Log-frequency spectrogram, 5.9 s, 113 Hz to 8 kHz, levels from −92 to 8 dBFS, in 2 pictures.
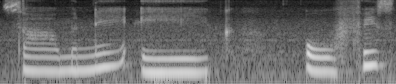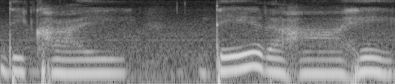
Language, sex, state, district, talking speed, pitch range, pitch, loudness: Hindi, female, Madhya Pradesh, Dhar, 70 wpm, 195-225 Hz, 205 Hz, -17 LUFS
